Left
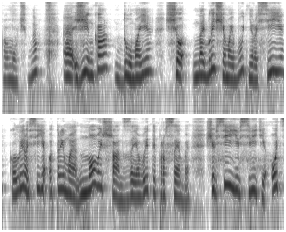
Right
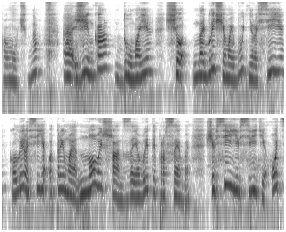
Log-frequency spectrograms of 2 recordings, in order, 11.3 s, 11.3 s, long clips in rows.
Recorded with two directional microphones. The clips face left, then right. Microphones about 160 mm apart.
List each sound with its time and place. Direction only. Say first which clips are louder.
0.3 s a woman's voice: left 5 dB; 35° left (ahead or behind)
